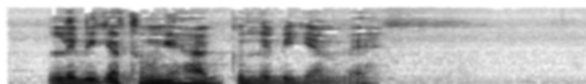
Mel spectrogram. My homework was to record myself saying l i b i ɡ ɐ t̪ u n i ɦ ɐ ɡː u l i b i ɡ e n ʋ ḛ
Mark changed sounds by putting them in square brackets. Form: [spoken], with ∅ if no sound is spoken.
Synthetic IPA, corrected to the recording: l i b i ɡ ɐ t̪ u [ŋ] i ɦ ɐ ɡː u l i b i ɡ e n ʋ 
